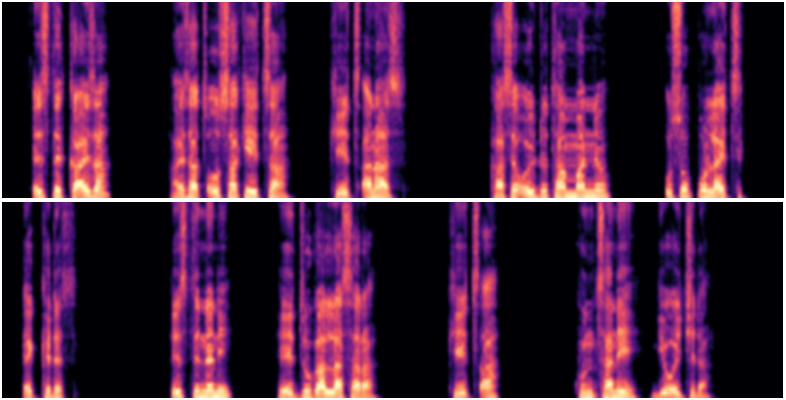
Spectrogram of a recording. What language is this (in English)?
Gamo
